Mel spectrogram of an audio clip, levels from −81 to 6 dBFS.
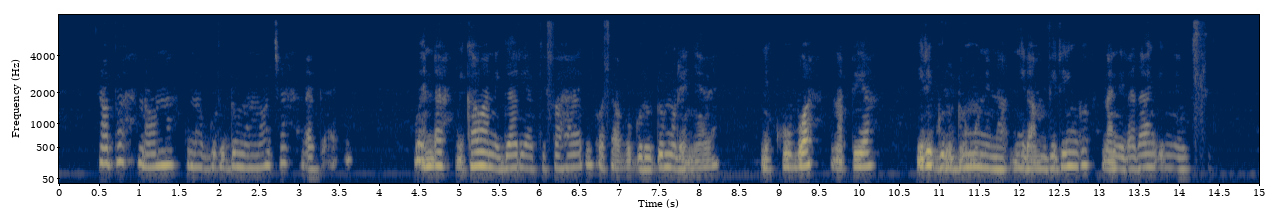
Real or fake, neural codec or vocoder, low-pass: real; none; 7.2 kHz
